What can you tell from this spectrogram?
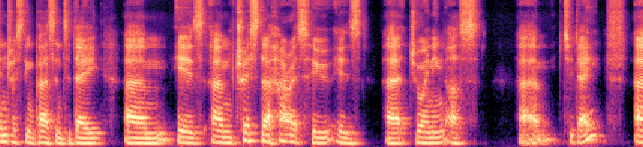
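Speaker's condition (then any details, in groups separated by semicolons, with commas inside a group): No condition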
